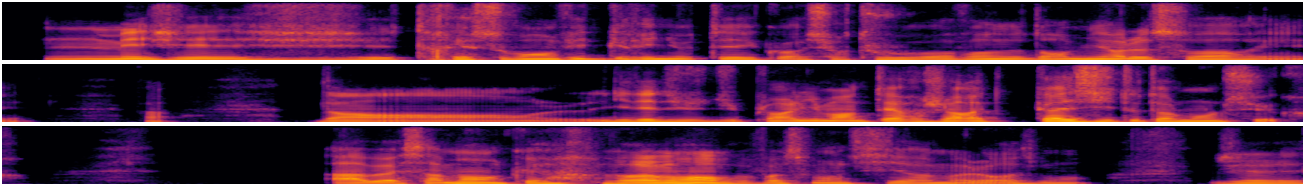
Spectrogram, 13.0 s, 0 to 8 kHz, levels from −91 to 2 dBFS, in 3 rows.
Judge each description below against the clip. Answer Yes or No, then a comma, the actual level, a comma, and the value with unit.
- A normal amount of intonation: No, narrow, 1.7 semitones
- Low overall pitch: Yes, low, 125 Hz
